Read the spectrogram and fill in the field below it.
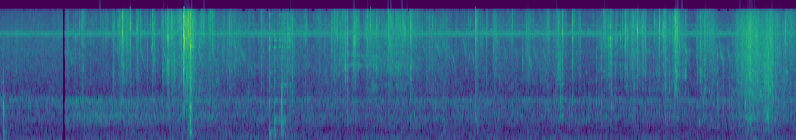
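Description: Plastic string rustles and crinkles close by as it is pulled and tied.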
